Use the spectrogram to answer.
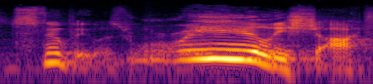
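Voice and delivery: high, loud and slow; dramatized shock. Acted. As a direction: stretch out his shock for effect. Preacher dramatizes Snoopy's shock.

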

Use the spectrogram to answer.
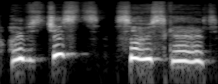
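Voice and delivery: high, slow, tearful wail; a hammed-up sobbing woman. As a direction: mimic her crying out the words, stretched and high. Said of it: "And she burst into tears".

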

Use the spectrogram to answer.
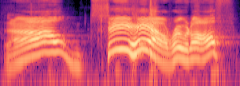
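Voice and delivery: high, loud gruff reindeer dad; Donner voice. Retold or imitated. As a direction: bark it like a stern dad. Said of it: "That's exactly how he sounds".

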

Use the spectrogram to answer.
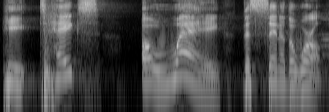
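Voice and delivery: ordinary talk

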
